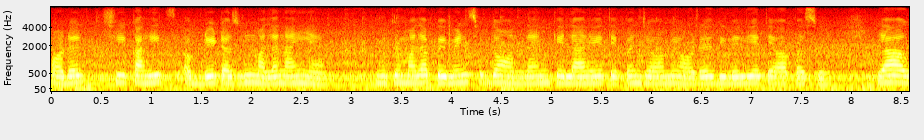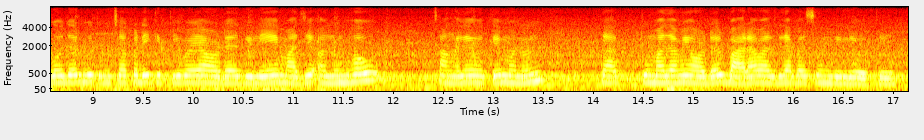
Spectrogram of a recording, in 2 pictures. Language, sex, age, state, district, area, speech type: Marathi, female, 18-30, Maharashtra, Ratnagiri, urban, spontaneous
